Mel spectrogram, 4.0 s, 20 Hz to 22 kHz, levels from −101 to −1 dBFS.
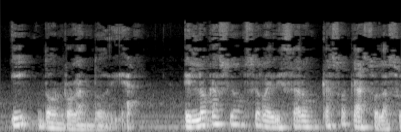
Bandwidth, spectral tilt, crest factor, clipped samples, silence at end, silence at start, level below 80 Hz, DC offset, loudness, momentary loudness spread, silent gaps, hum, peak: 12 kHz; -8.5 dB/octave; 18 dB; under 0.1%; 0 s; 0.1 s; -42 dBFS; under 0.1%; -19 LUFS; 11 LU; none; none; -2 dBFS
